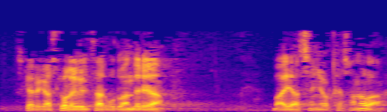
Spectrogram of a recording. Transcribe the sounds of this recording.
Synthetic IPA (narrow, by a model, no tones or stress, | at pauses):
eske̞rikasko̞laiβilt͡saɾβuɾuand̪eɾea | bajaseɲoɾkasand̪oβa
